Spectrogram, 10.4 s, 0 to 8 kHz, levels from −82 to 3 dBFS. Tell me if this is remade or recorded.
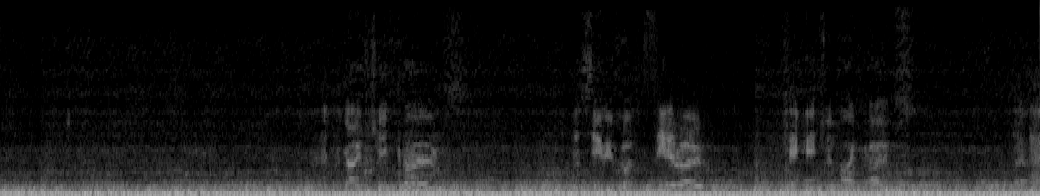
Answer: remade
